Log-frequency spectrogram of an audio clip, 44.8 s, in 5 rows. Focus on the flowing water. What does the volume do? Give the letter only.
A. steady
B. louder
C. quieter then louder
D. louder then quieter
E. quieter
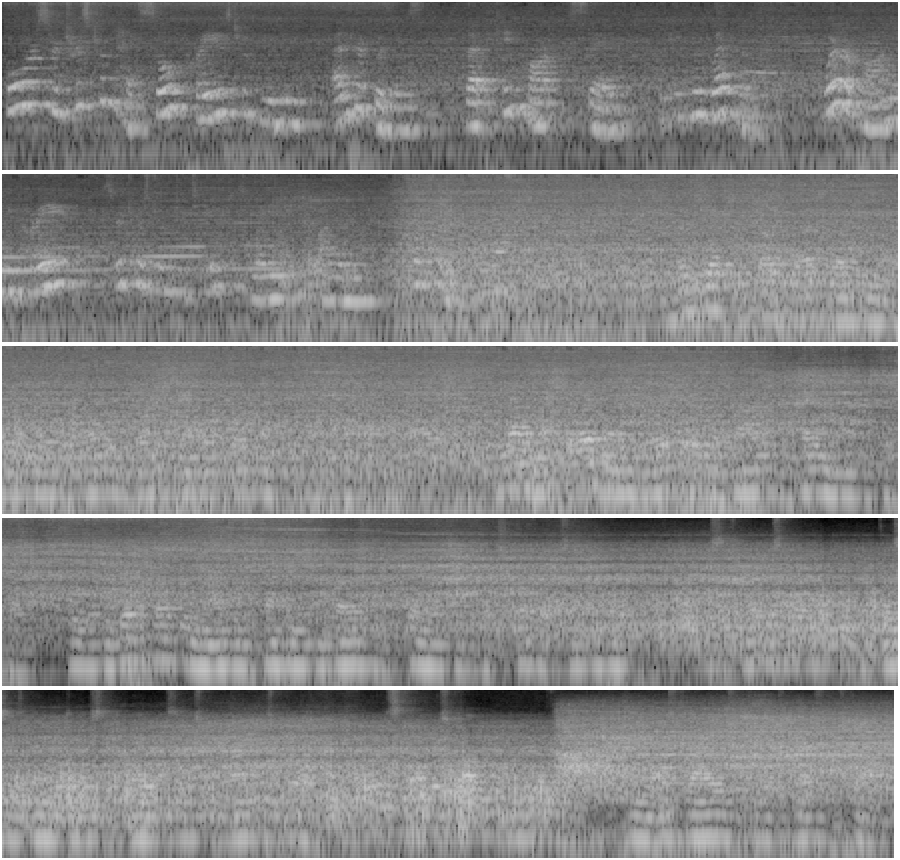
B.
